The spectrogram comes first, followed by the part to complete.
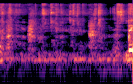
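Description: A dog panting close by, soft breathy puffs between bits of speech.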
